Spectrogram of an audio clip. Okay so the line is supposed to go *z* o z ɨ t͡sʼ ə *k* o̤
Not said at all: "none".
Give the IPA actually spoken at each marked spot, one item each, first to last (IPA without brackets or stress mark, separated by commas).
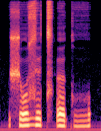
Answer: ʃ, k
